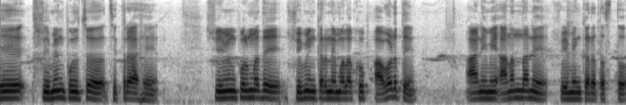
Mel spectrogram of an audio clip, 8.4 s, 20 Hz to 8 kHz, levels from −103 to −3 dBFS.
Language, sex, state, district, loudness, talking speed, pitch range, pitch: Marathi, male, Maharashtra, Gondia, -14 LUFS, 135 wpm, 140-160 Hz, 150 Hz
